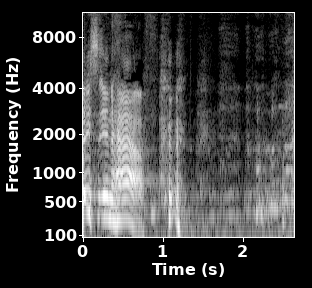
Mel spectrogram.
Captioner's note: laughter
